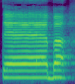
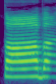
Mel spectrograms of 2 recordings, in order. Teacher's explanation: تا کو باریک پڑھنا ہے، یوں اسمائلی فیس، تاب، تابا نہیں پڑھتے، پھر وہ آواز موٹی لگتی ہے.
